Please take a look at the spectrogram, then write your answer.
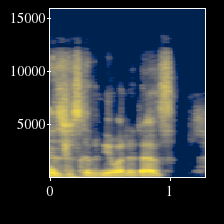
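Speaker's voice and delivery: low voice fading to a whisper.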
